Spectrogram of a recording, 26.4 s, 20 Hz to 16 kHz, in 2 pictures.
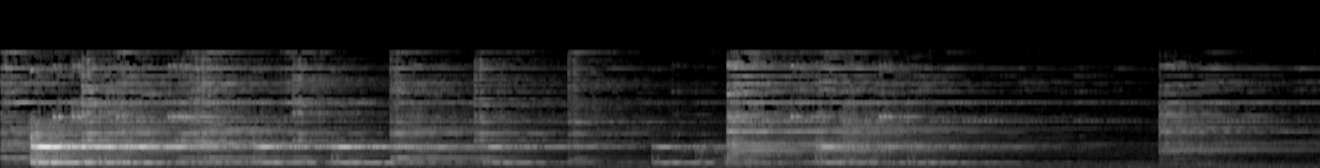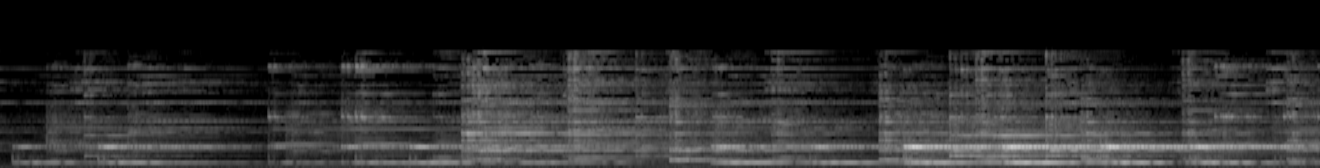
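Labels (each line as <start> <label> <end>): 0.0 An irregularly ringing metal bell. 11.3
11.6 Metal kitchen utensils clinking together. 26.4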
